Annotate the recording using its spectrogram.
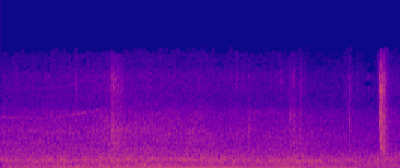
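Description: City street traffic: a low vehicle rumble, loudest from about half a second to three seconds in, over steady road noise.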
